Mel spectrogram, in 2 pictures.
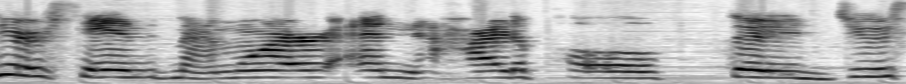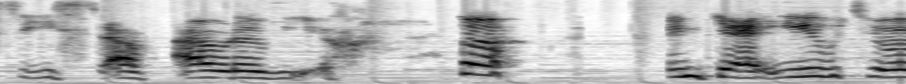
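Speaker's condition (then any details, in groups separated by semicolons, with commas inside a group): Friedreich's ataxia; Friedreich's ataxia, progressive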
